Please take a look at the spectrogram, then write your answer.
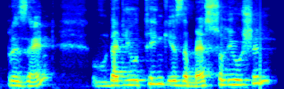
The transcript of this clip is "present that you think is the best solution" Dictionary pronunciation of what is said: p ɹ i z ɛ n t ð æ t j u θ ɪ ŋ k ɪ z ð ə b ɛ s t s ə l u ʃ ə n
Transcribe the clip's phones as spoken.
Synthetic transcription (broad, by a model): p ɹ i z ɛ n t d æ t j u t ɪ ŋ k ɪ z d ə b ɛ s t s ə l u ʃ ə n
